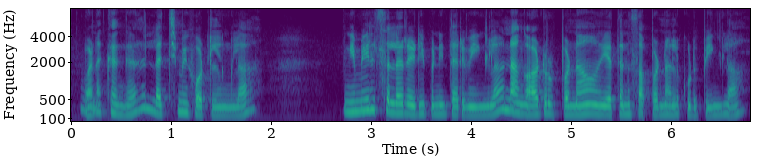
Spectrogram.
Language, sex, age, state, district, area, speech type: Tamil, female, 45-60, Tamil Nadu, Nilgiris, urban, spontaneous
